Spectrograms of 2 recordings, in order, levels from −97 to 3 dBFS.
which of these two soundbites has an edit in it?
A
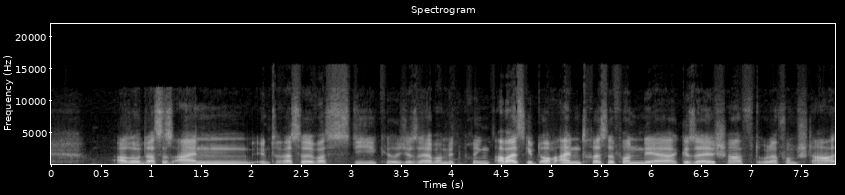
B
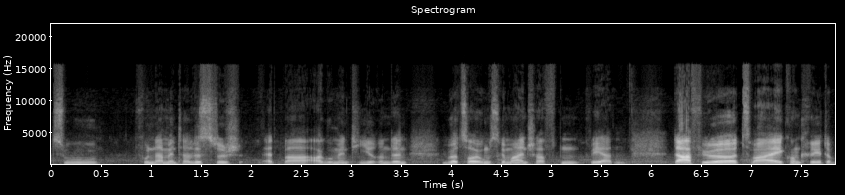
A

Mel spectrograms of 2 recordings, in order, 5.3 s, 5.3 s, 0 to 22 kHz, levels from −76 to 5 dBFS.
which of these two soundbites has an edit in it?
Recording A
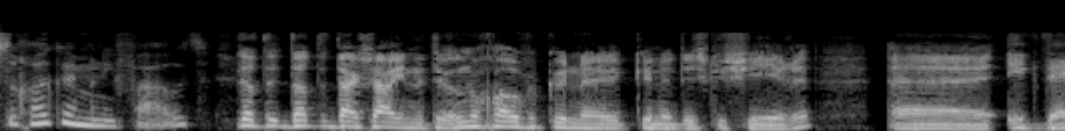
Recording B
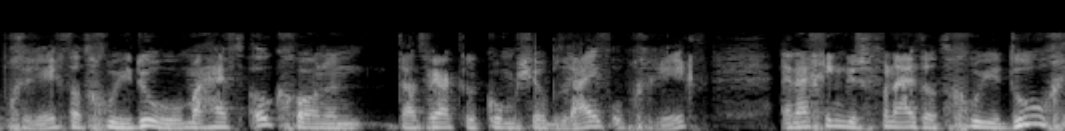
A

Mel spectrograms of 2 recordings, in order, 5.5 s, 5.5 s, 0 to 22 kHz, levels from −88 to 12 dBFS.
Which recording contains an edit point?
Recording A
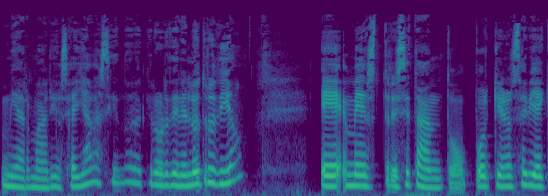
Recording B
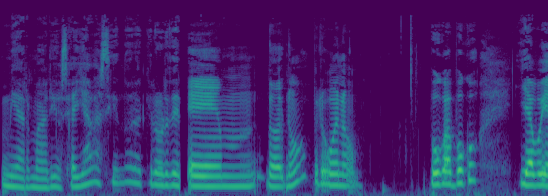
B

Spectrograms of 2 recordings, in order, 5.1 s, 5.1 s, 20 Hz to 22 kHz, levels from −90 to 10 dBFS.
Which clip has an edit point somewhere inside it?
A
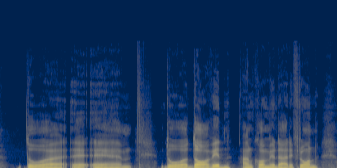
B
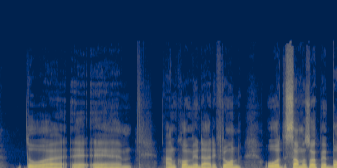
B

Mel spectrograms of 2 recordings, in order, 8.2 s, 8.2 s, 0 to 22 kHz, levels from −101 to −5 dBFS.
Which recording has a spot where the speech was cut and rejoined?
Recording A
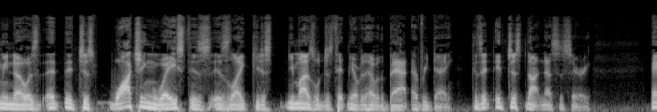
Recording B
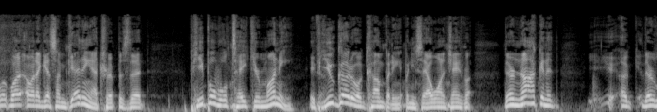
B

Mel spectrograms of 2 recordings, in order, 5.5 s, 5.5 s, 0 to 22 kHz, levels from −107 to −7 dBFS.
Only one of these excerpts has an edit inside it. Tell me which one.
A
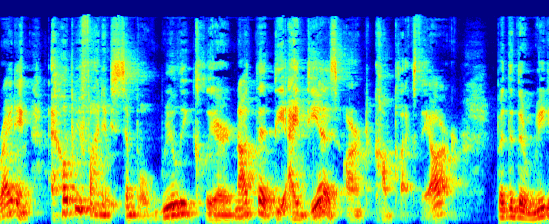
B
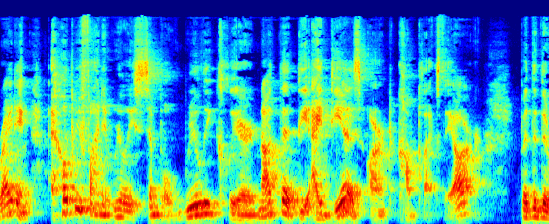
A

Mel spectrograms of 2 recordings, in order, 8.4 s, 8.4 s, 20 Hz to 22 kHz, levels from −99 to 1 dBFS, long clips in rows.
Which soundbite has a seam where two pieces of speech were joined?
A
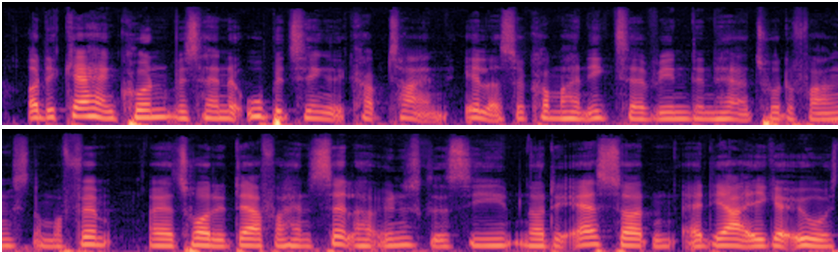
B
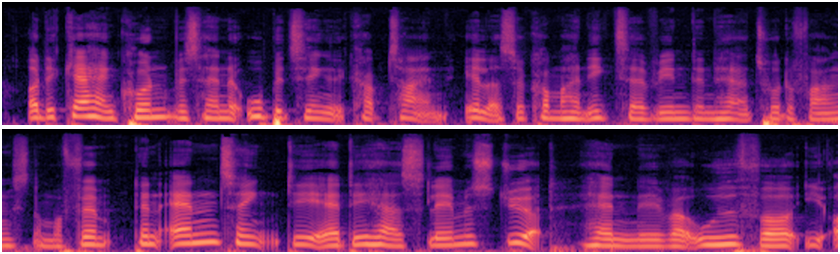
B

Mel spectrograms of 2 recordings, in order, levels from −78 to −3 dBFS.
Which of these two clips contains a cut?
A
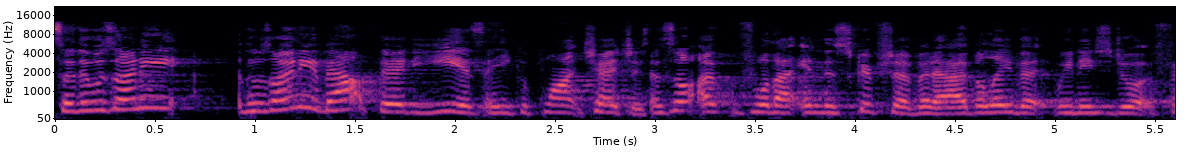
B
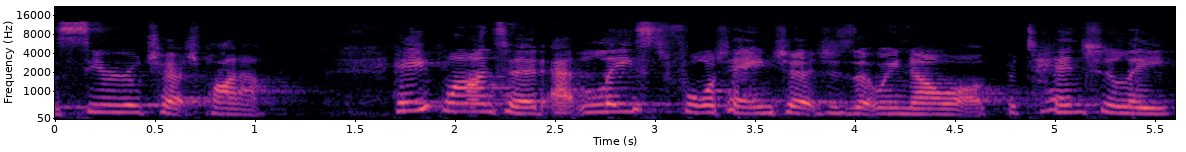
A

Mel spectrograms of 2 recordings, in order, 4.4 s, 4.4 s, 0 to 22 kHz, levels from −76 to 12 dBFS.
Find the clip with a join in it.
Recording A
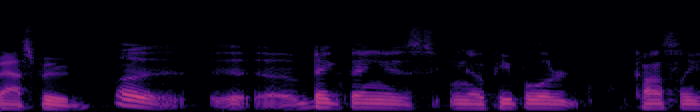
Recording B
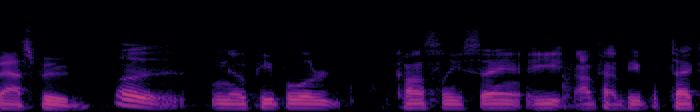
B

